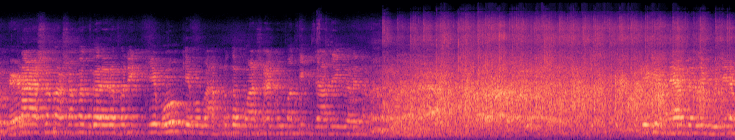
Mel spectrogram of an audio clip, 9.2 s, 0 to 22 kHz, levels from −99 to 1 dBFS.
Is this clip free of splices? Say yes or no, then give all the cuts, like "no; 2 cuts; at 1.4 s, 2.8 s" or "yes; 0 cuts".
yes; 0 cuts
